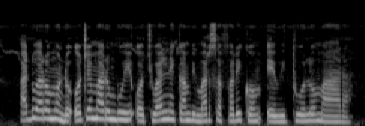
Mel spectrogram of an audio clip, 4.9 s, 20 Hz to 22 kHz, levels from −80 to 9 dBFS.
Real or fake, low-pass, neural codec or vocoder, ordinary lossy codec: real; 9.9 kHz; none; none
